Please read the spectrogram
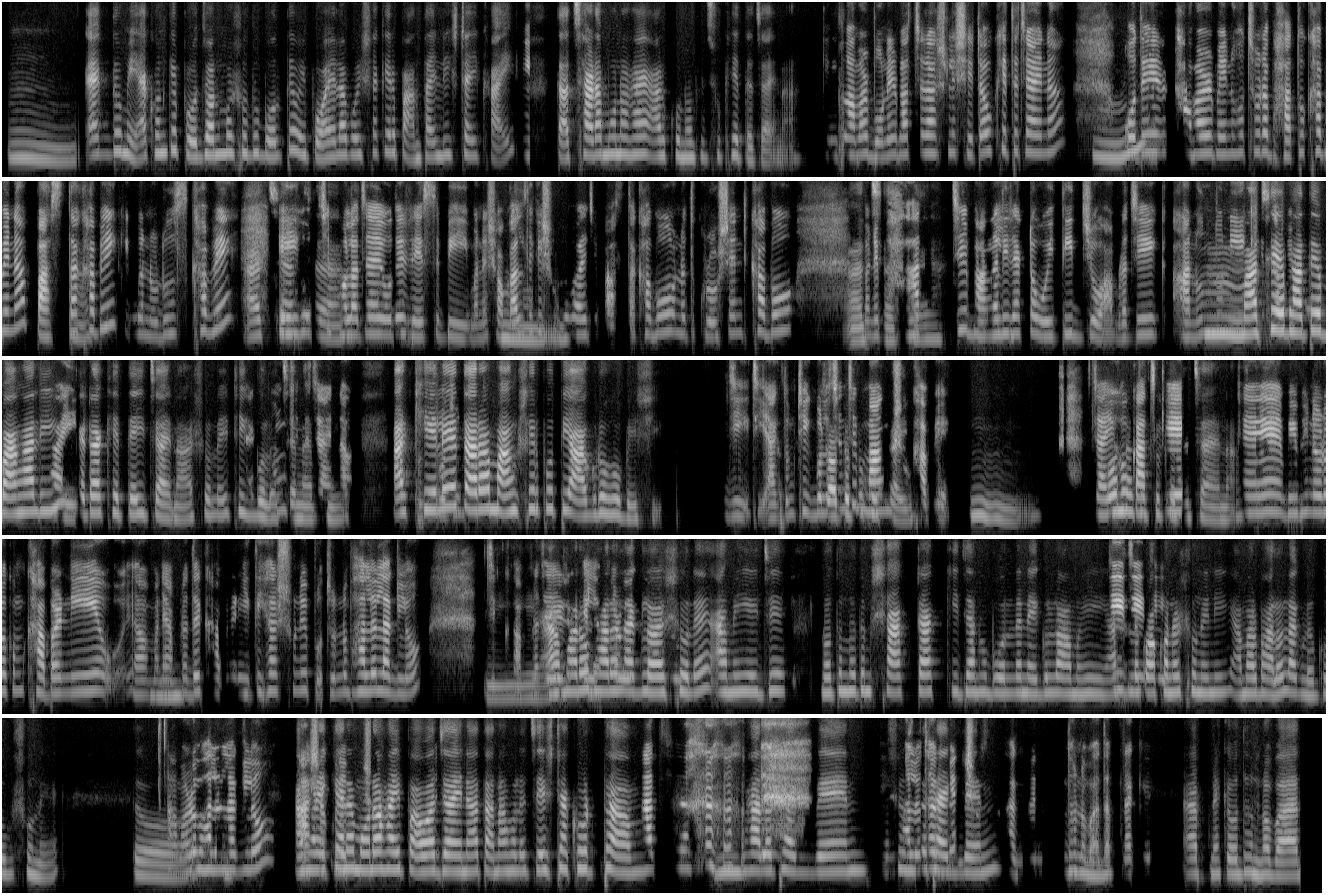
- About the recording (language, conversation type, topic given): Bengali, unstructured, আপনার পরিবারের প্রিয় খাবার কোনটি, আর তার ইতিহাস কী?
- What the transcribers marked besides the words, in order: static; "এখনকার" said as "এখনকে"; other noise; other background noise; in English: "crossant"; tapping; chuckle; laughing while speaking: "চেষ্টা করতাম"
